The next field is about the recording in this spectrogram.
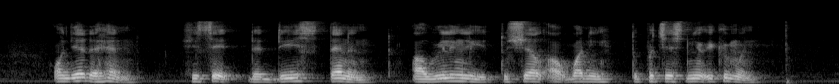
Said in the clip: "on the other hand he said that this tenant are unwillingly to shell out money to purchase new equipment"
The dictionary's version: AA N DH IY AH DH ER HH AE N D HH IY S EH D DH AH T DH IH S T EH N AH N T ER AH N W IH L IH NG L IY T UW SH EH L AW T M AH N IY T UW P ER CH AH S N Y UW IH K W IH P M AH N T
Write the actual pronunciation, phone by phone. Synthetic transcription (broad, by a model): AA N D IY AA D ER HH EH N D HH IY S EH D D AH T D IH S T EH N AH N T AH W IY L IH NG L IY T UW SH EH L AW T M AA N IY T UW P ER CH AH S N Y UW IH K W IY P M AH N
